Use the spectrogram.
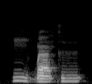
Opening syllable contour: falling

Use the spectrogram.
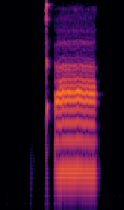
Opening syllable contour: low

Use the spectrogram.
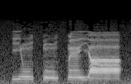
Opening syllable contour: high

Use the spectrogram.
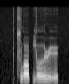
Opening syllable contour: rising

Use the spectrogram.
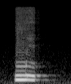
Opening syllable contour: low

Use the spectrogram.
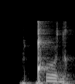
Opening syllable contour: falling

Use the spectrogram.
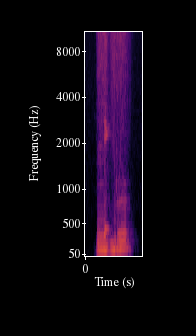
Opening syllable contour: high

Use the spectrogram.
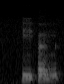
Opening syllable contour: high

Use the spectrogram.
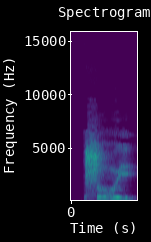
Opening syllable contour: falling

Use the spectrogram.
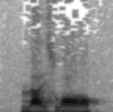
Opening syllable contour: rising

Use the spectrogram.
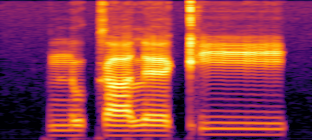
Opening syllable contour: high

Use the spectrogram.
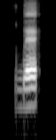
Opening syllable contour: high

